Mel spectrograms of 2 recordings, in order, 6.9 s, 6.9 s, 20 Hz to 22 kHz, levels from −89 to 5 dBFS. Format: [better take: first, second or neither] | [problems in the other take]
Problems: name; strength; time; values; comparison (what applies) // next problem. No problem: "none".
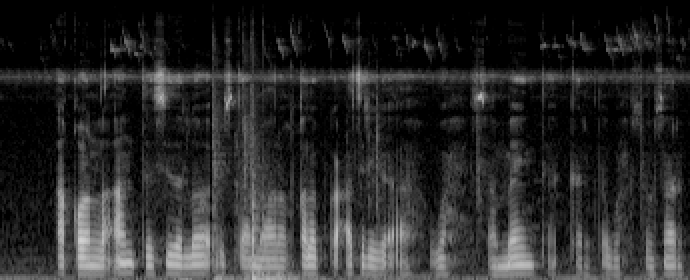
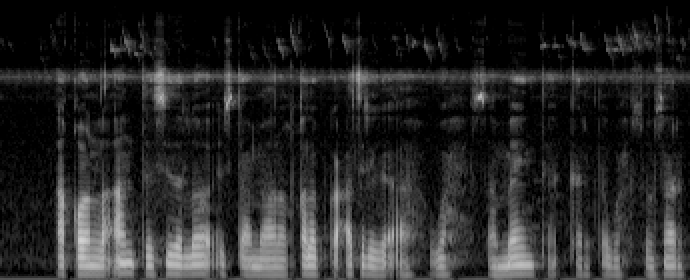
second | background sound (Door); 13 dB below the speech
